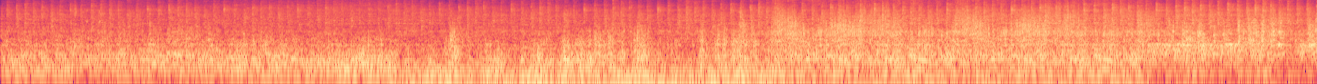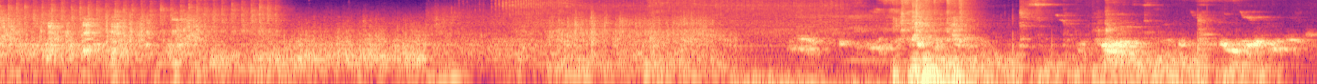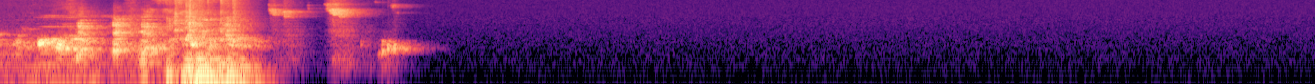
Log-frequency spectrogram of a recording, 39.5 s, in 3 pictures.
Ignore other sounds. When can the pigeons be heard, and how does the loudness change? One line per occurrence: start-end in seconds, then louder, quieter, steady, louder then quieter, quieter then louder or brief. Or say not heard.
21.1-30.3 louder then quieter.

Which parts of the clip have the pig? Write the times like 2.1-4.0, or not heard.
13.6-15.0, 27.1-28.4.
